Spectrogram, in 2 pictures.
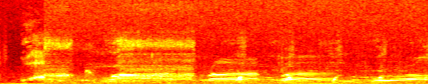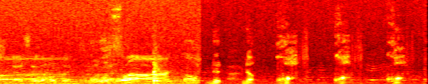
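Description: A man sings, close up.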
